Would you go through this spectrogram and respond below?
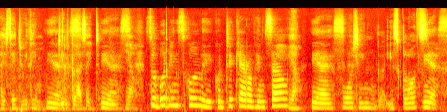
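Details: Adult woman speaking; typical speech.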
